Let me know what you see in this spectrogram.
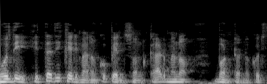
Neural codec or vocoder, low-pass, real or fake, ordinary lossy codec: none; 7.2 kHz; real; none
